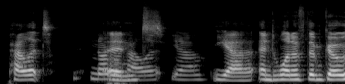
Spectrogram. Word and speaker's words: Narmer Palette: Yes, Carter asks the Shabti in the library to get him the, how'd you pronounce this, Narmer plate? Palette? Narmer palette, yeah.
